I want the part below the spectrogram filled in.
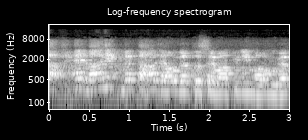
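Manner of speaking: normal talking voice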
